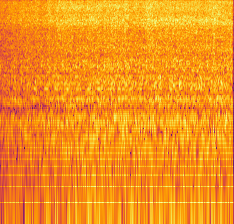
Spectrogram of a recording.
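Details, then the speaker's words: Car after coolant leak repair, water refilled, morning start: fires right up into an even, smooth idle with a steady low drone, no ticks or misses; runs well, no leaks. "Well, she fires right up. She runs really well."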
